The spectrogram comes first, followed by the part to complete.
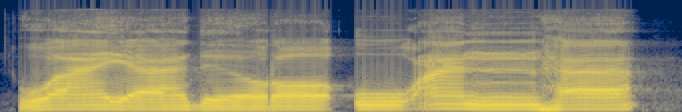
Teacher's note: Dal sukun di tengah bacaan disebut qalqalah sugrah. Pantulkan dalnya kecil saja.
